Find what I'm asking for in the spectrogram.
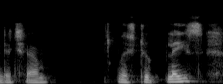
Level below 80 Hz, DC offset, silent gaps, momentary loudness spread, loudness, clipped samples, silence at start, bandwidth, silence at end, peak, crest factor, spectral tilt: -66 dBFS; under 0.1%; none; 18 LU; -30 LUFS; under 0.1%; 0 s; 10 kHz; 0 s; -12 dBFS; 20 dB; -4 dB/octave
